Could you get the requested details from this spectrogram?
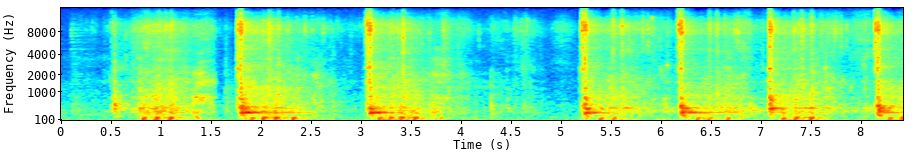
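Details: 1985 Honda ATC110 three-wheeler, long abandoned, choke being turned off; short cranking bursts about once a second, whirring then dying, never catching; carb suspected dirty, throttle nearly locked, brake fluid down intake next.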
